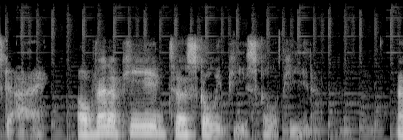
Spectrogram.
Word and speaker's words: Scolipede: Scolipede.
